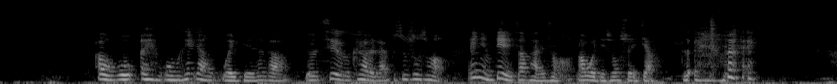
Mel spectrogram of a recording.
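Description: Two young women talk and laugh close to a microphone.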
